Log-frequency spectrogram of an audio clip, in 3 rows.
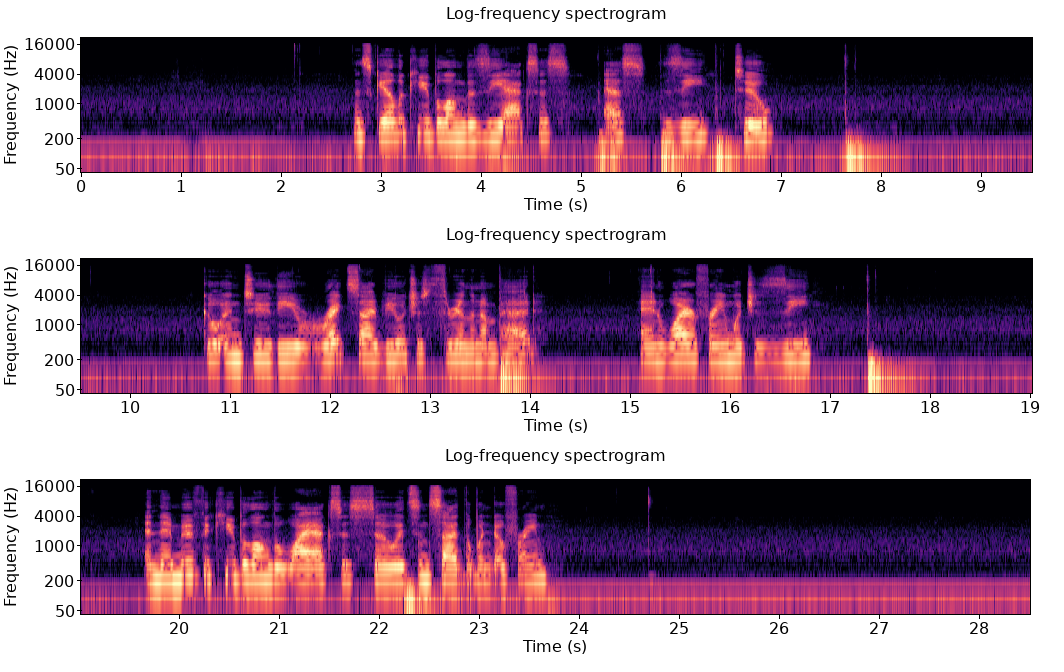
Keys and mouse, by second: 5.1 s, 13.6 KP_3, 17.3 z, 24.6-28.5 drag.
